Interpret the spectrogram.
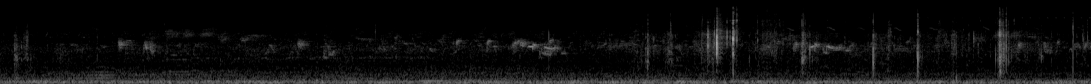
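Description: Birds chirping on and off over a low, steady outdoor rumble. A few sharp clicks or taps come in the second half, the loudest of them about seven seconds in.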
